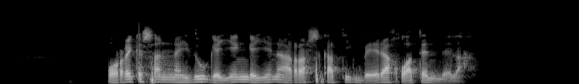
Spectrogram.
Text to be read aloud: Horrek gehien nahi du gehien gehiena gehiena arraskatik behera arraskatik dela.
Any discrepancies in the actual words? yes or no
yes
